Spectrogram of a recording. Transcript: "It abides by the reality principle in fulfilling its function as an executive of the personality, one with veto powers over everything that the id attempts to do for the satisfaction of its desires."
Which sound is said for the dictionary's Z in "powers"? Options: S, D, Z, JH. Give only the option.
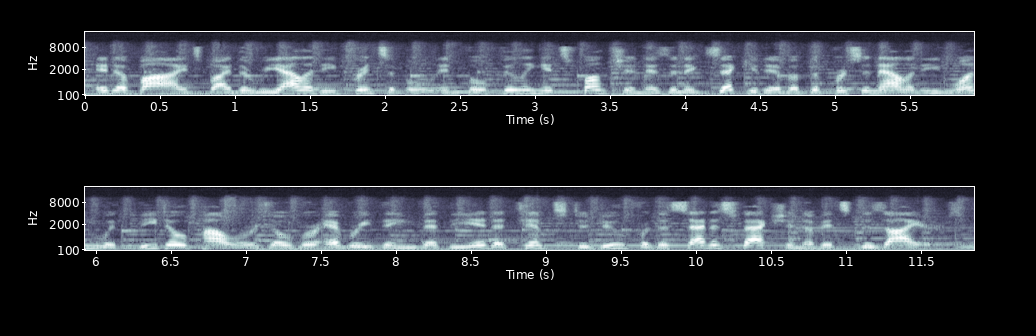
Z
